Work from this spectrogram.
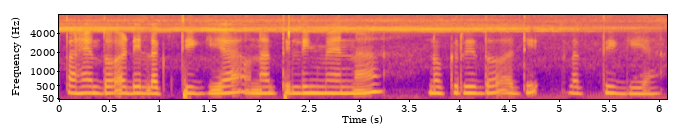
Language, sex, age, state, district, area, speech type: Santali, female, 30-45, Jharkhand, Seraikela Kharsawan, rural, spontaneous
